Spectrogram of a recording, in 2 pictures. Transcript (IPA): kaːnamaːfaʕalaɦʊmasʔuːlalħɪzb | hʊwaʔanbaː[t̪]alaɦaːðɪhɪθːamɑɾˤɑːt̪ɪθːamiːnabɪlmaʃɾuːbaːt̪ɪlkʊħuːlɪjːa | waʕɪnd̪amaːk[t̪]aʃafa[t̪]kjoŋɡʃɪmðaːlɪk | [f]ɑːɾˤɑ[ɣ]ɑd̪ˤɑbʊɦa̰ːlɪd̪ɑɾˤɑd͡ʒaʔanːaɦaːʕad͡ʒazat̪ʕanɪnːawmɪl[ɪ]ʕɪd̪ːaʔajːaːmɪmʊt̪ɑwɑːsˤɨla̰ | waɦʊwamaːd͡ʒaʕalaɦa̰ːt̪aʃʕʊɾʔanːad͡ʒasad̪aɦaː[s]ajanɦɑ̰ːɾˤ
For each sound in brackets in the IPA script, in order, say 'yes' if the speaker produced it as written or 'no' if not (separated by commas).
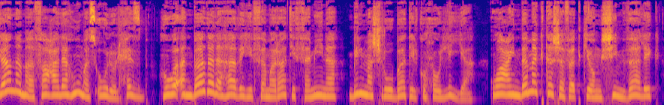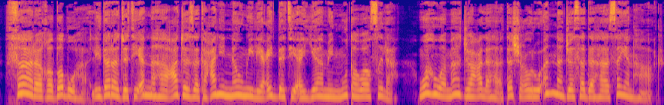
no, yes, yes, no, yes, yes, yes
